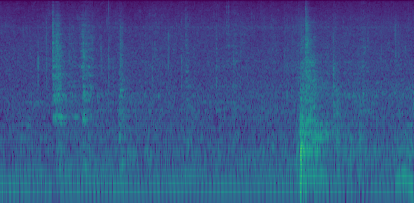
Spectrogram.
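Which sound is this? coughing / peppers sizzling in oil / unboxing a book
peppers sizzling in oil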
